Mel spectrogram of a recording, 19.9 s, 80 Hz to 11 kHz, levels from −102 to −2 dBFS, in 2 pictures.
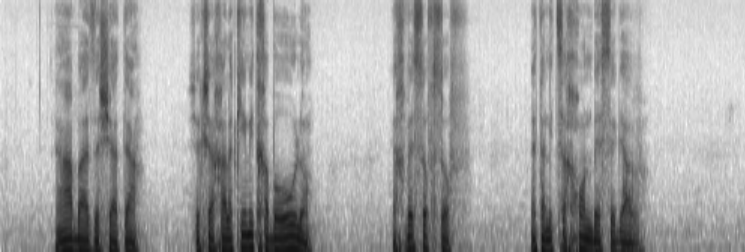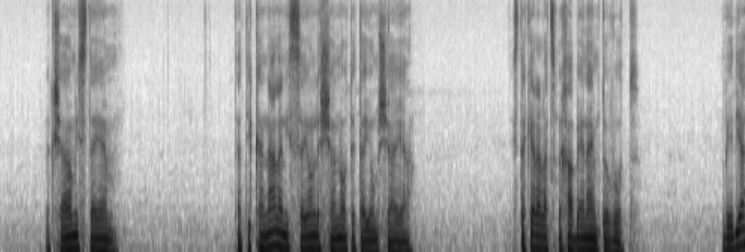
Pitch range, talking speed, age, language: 105-125 Hz, 80 wpm, 30-49, Hebrew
